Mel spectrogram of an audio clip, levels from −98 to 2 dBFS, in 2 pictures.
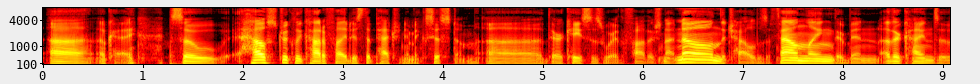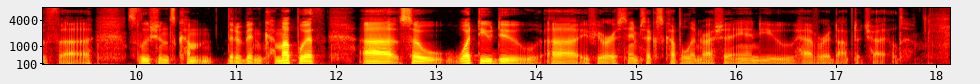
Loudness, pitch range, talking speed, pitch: -25 LUFS, 90-110 Hz, 200 wpm, 100 Hz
